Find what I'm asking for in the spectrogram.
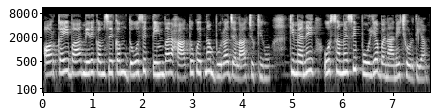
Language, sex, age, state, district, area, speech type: Hindi, female, 30-45, Madhya Pradesh, Betul, urban, spontaneous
